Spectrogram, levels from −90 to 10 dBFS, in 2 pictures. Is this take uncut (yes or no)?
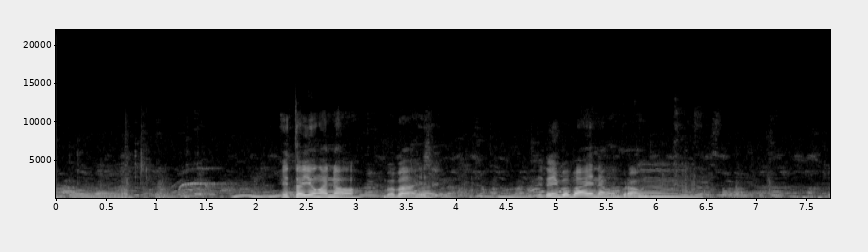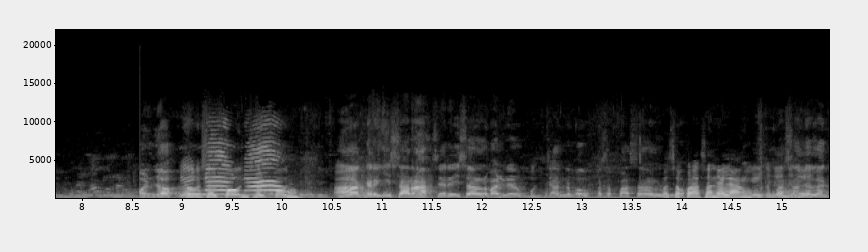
no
